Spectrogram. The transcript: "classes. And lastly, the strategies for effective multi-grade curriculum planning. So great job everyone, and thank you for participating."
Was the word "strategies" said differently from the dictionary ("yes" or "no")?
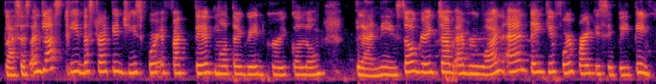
yes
